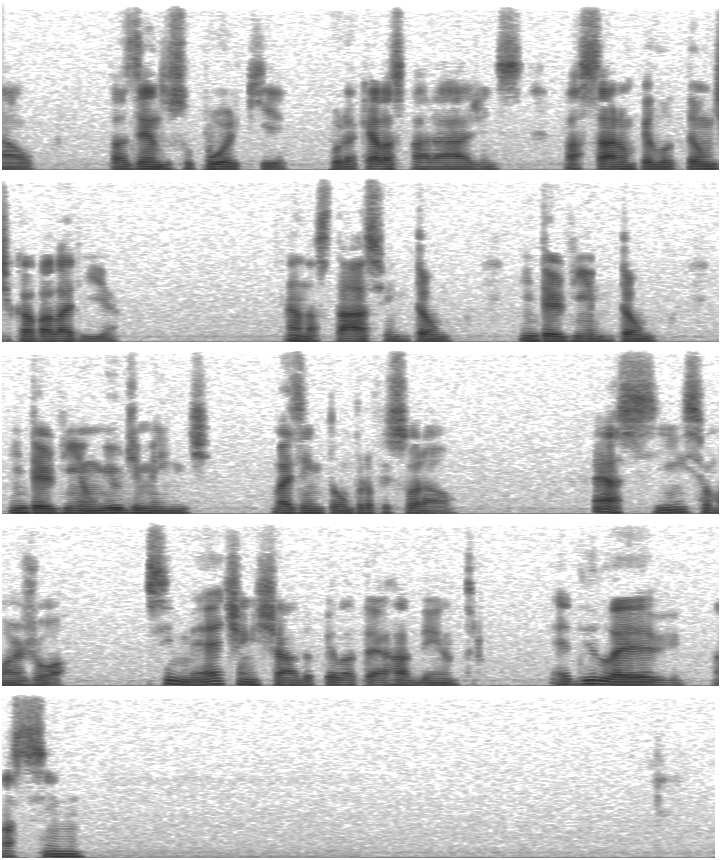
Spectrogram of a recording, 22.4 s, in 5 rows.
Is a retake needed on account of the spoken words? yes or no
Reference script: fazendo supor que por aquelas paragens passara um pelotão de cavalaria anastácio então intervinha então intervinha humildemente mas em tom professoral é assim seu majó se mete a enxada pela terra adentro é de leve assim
no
